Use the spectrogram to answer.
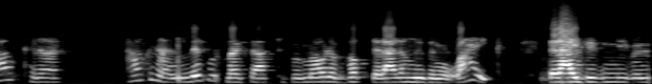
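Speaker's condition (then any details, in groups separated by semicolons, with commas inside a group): Cerebral palsy; since birth, cervical spine surgery C1-C7, lower back spine surgery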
